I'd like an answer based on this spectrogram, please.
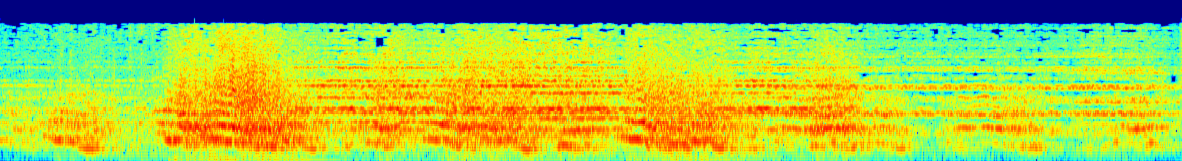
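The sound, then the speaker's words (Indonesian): Hungry white polar bears roar as they approach an Eskimo village: loud, drawn-out, rumbling roars that overlap and swell repeatedly, with no voices heard. “tampak beberapa ekor beruang es yang berbulu putih melangkah mendekati perkampungan orang-orang Eskimo itu sambil meraung-raung kelaparan.”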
